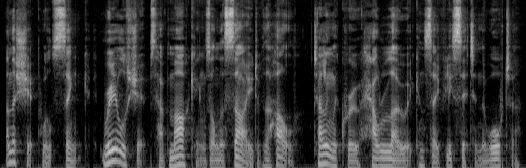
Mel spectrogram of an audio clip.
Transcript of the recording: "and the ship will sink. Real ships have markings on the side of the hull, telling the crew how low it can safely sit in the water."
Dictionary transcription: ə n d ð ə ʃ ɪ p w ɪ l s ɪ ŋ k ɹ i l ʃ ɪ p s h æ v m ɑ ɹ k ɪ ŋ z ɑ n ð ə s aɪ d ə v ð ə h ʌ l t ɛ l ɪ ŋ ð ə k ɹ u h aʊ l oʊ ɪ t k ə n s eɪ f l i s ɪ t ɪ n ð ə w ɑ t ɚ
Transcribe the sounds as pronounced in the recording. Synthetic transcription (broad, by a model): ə n ð ə ʃ ɪ p w ɪ l s ɪ ŋ k ɹ i l ʃ ɪ p s h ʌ v m ɑ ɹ k ɪ ŋ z n ð ə s aɪ d ə v ð ə h ʌ l t ɛ l ɪ ŋ ð ə k ɹ u h aʊ l oʊ ɪ t k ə n s eɪ f l i s ɪ t ɪ n ð ə w ɑ t ɚ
